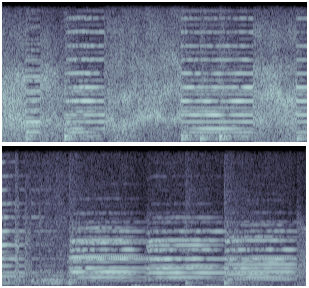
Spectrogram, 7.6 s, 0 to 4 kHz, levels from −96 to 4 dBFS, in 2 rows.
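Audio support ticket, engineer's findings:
Sound dropped by the voice detector: music gives way to steady comfort noise at 0.00–0.30, 0.48–0.78, 1.28–2.24, 3.14–3.68, 3.98–4.02, 4.10–4.18, 4.28–4.30, 7.50–end. Likely sender VAD misreading music as background. Smooth noise fill, no clicks or repeated fragments as in packet loss. Band stops near 4 kHz, consistent with G.711 call path.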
